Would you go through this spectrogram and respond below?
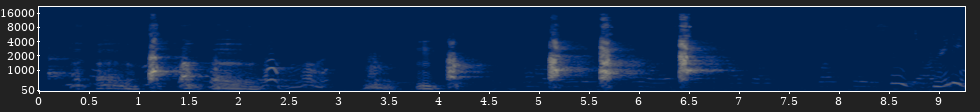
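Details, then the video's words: A female Samoyed puppy practicing her bark gives short, high, yappy barks in bursts, with some soft growly yips between them. "Samoyed puppy practicing her bark."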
